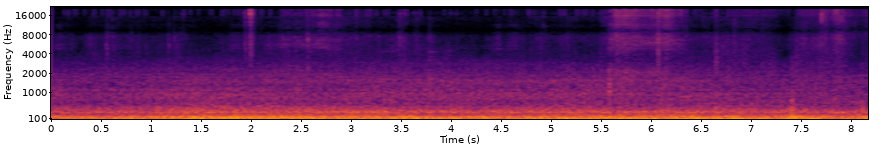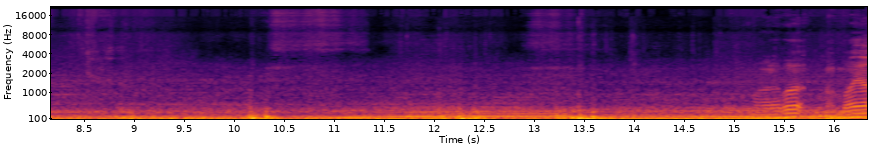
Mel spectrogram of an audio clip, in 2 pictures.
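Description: A 2016 Audi A6 quattro with a 2.0 diesel engine accelerates in third gear at about 2000 rpm. It gives a steady low rumble heard from inside the car, with a voice talking over it.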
